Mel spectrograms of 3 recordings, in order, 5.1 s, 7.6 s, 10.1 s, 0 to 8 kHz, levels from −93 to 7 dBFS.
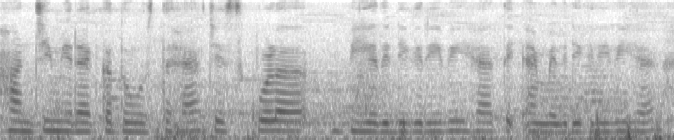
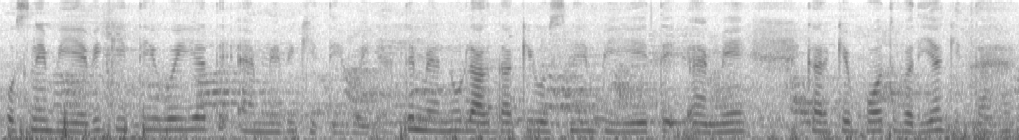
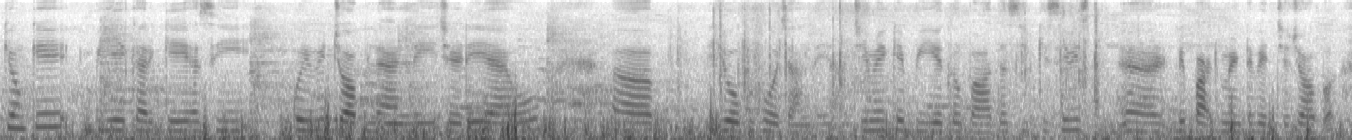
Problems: constant background noise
